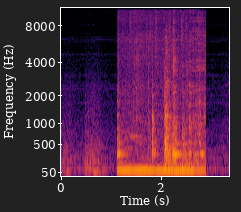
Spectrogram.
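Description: Tomato, turmeric powder and fried ingredients stirred together in a hot pan, a sudden burst of close sizzling and scraping that holds for about two seconds, then cuts off, with no talking.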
